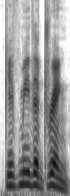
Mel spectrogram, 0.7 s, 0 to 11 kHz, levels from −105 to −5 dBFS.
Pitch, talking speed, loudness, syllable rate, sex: 170 Hz, 340 wpm, -18 LUFS, 6.1 syllables/s, male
